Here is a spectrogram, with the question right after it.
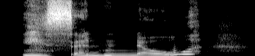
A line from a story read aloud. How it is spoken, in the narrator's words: I laughed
